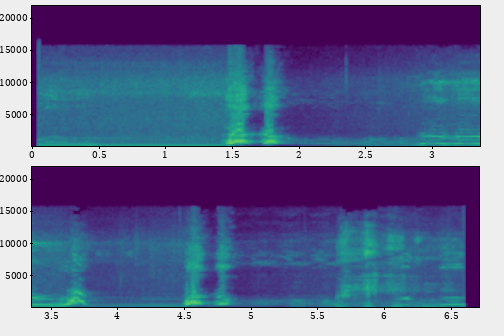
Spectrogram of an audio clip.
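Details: An Australian Cattle Dog (Blue Heeler) sings on command. It gives long, wavering, tonal howls that slide up and down, broken by short sharp bursts of sound that may be a person's voice.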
